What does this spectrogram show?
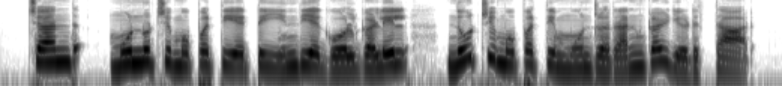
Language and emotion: Tamil, neutral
